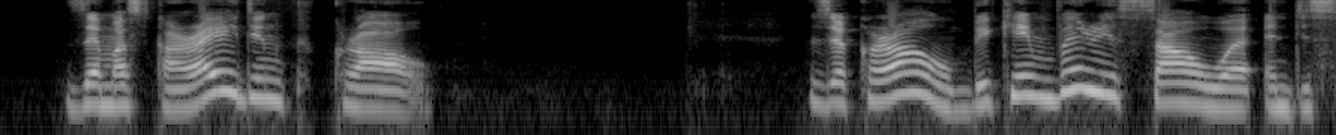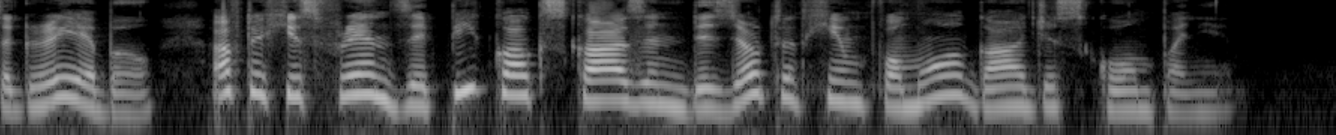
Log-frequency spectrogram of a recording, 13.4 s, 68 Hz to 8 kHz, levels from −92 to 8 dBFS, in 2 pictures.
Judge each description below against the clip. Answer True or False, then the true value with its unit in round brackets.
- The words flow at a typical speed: False (100 wpm)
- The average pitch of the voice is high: True (205 Hz)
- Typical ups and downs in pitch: False (6.4 semitones)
